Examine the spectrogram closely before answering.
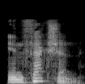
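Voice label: "infection", American English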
